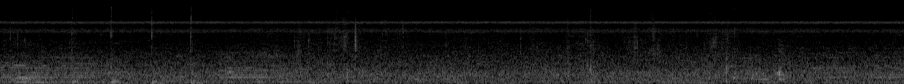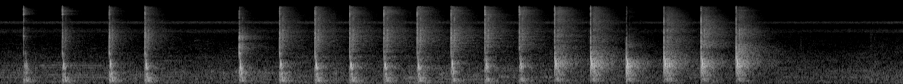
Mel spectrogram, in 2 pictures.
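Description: Hammer nailing rough wooden slabs to a wooden post: about twenty sharp blows starting about halfway in, four spaced strikes and then a steady run of about three a second. A steady high insect buzz carries on underneath.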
